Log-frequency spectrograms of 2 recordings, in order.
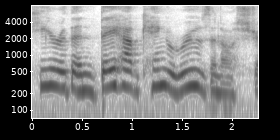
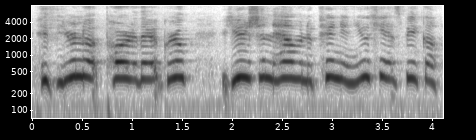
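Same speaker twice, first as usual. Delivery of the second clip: louder, higher sneering parody of critics; mocking quote; 7 semitones higher, 8 dB louder than usual. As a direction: throw their words back in a mocking, raised voice. Mocking critics' line during rant.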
